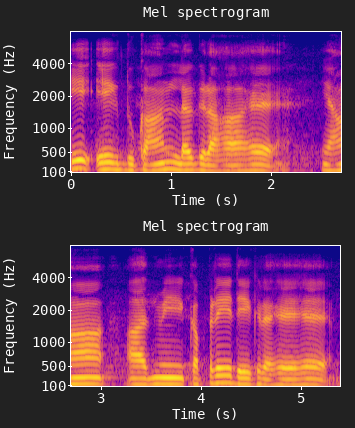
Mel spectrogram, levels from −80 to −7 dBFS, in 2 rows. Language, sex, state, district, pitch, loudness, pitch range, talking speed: Hindi, male, Arunachal Pradesh, Lower Dibang Valley, 125 Hz, -16 LUFS, 120-135 Hz, 135 wpm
